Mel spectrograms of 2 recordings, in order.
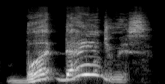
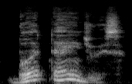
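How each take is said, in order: First: But dangerous, with dangerous drawn out high and loud; loud drawn-out warning. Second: But dangerous, said slowly and a bit higher; slow warning. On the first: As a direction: lean hard on dangerous, half joking. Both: Acted. Repeating a warning about Tony.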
